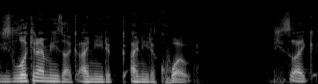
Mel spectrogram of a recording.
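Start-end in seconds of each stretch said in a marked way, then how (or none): 0.8-1.9 mock-angry man voice, much lower pitch. Retelling how a man about to be executed turned on him, imitating an angry man. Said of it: "He gets angry".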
